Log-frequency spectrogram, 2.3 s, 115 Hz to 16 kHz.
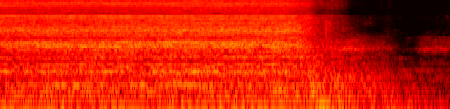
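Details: Maytag top-load washer (MVW4505M/MVW5035M) restarted after lid lock restored and lid closed: steady rush of inflowing water cutting off cleanly after about 1.5 seconds; normal fill.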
